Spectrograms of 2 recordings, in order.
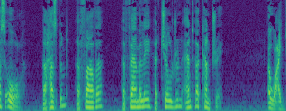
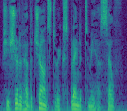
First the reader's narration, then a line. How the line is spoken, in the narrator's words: Isabella said quietly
